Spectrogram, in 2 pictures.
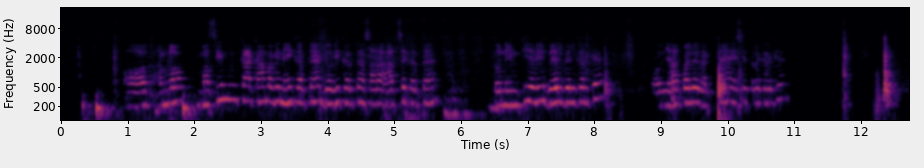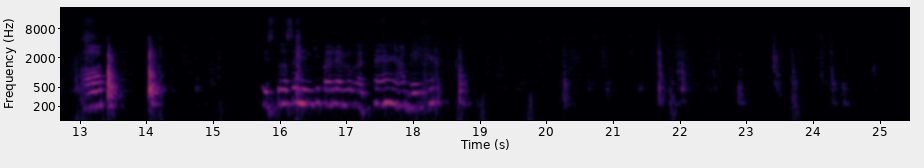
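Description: A rolling pin taps softly on a wooden board.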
